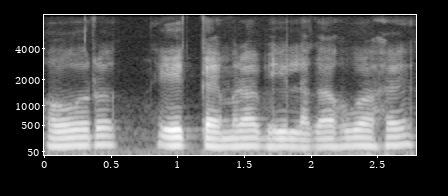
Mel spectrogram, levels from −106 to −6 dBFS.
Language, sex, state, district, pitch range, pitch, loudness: Hindi, male, Uttar Pradesh, Lucknow, 120-135 Hz, 130 Hz, -17 LUFS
